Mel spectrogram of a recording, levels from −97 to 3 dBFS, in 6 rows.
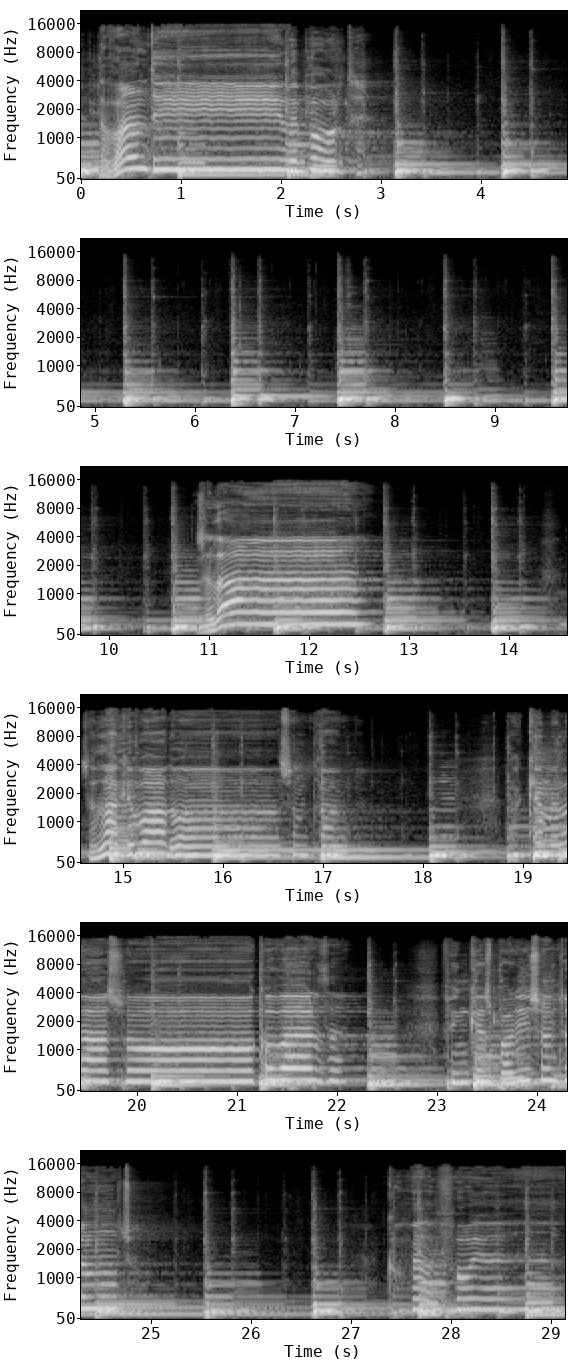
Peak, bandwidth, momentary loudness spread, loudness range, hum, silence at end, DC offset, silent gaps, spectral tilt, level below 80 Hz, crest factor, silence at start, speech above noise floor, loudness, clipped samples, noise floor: -4 dBFS; 16 kHz; 18 LU; 6 LU; none; 0 s; under 0.1%; none; -6 dB/octave; -56 dBFS; 14 dB; 0 s; 26 dB; -18 LUFS; under 0.1%; -42 dBFS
